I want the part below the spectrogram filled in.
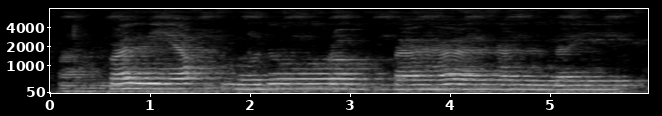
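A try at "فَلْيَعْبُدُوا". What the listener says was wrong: Ya, sering ya yang terjadi juga di sini ketika baca ya, ini huruf ain ikut-ikutan naik ke pangkal hidung. Falya. Padahal tidak ada makhraj di ain itu mempunyai dua makhraj atau dua tempat keluarnya ya.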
